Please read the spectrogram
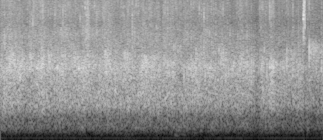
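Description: An audience claps for the Lord during a church service, a dense wash of many hands striking at once, loud and sustained for several seconds with no clear rhythm and no talking over it.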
